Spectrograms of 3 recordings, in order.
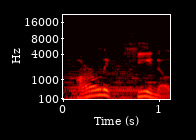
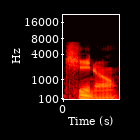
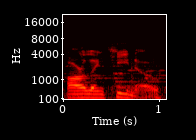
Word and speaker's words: Arlecchino: Arlecchino, that's how she pronounced her name. Okay. I was saying Chino, but. Yeah, same. But when I went to her hello dialogue, she says Arlecchino.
